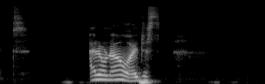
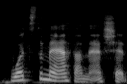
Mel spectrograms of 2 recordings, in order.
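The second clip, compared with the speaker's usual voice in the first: usual speaking voice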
